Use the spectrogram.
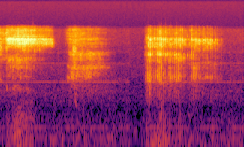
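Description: A voice imitates a goblin snoring as it sleeps on the job, giving two long, breathy rasping snores separated by a short pause, close and fairly quiet, with no other sounds around them.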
